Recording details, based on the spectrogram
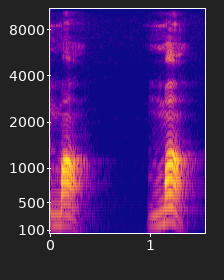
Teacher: जैसे उदाहरण के लिए ले लीजिए, हमने बोला माँ, माँ, तो हमने जो हवा निकाली है वो दोनों होठों को आपस में मिला करके तब हवा को छोड़ा है और एक विशेष प्रकार की ध्वनि निकली है।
